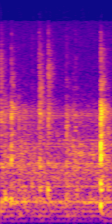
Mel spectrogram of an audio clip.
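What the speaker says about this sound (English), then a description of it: "Well, I'm typing the message to him" Fingers typing a message on a computer keyboard, quiet, irregular key clicks close by with one sharper tap near the end.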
